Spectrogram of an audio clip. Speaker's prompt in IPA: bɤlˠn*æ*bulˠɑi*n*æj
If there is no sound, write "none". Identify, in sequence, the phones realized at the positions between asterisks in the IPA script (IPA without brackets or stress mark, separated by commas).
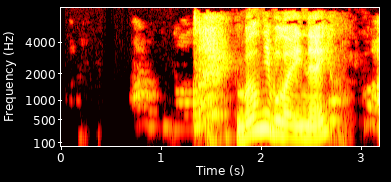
i, n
